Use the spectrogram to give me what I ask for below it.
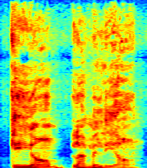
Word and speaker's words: Guillaume le Million: Guillaume le Million. Guillaume le Million. If it doesn't rhyme, you're not pronouncing it right.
